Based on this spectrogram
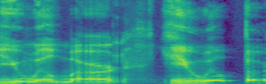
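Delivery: very high, rough, grating, slow piggish squeal. Showing a voice-acting take just recorded, in an almost pig-like voice. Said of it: "almost like a pig voice".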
